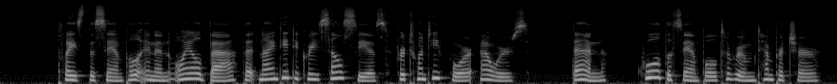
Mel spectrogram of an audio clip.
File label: Voiceover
